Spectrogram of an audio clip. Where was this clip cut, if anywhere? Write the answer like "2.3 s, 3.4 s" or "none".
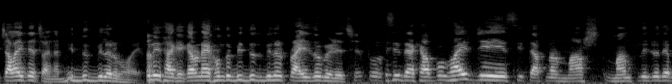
1.4 s, 3.9 s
